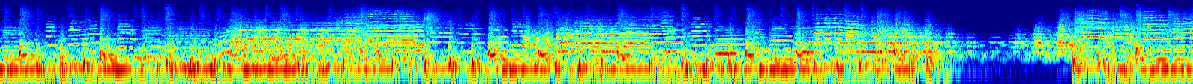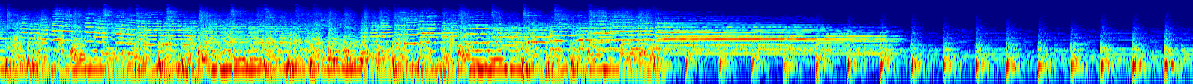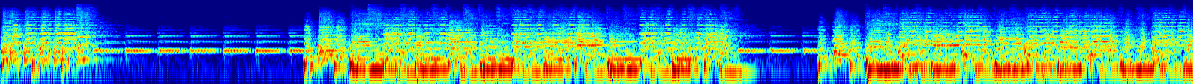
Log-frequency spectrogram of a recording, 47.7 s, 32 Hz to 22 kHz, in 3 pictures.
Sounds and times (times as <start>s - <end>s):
Double bass: 0.0s - 12.7s, 14.3s - 32.8s, 35.9s - 42.0s, 42.8s - 47.7s
Classical music: 0.0s - 47.7s.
